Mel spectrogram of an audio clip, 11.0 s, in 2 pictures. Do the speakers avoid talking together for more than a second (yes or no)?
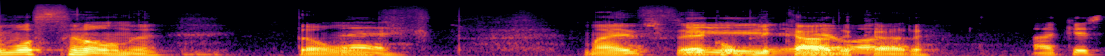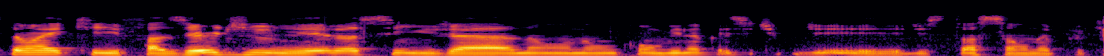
no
